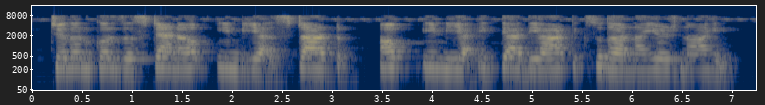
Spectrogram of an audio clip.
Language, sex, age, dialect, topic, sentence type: Marathi, female, 25-30, Northern Konkan, banking, statement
